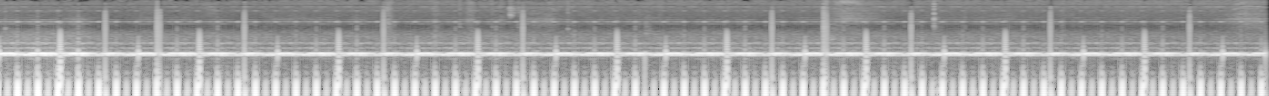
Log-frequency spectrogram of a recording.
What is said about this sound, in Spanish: Este es el sonido de una de las estrellas.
